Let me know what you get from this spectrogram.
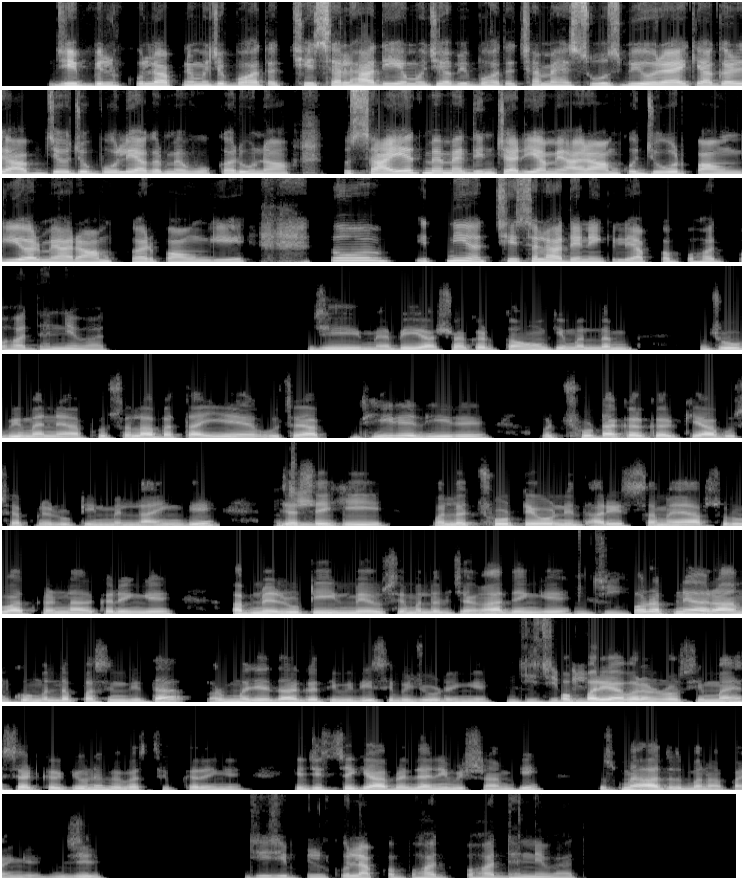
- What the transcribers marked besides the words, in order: in English: "रूटीन"; in English: "रूटीन"; in English: "सेट"; tapping
- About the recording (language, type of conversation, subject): Hindi, advice, मैं रोज़ाना आराम के लिए समय कैसे निकालूँ और इसे आदत कैसे बनाऊँ?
